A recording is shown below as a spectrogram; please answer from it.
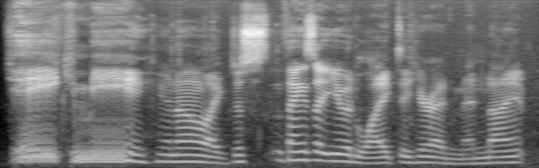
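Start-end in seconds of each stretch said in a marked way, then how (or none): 0.0-1.1 very low, creaky goblin voice; deep seductive goblin croak; mock-soothing goblin mask. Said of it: "nice and smoothing voice".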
